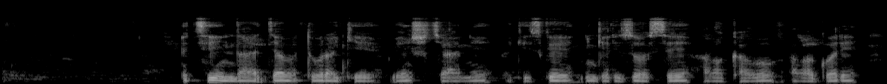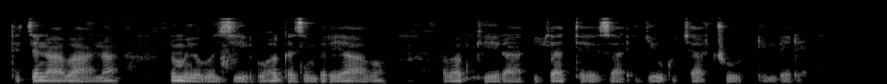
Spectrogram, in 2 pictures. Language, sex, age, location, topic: Kinyarwanda, male, 18-24, Nyagatare, government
